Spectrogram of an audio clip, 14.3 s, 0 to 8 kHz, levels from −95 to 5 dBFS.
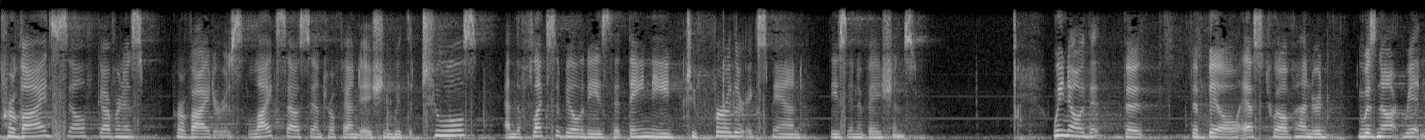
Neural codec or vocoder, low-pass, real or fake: none; 7.2 kHz; real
